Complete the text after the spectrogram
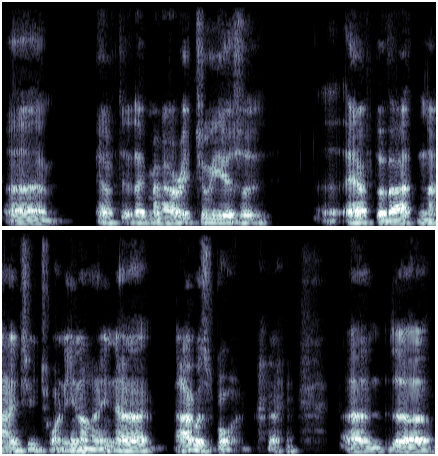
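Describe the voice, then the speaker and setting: A man in his nineties whose first language was a Sicilian dialect, slowly recounting family history as an interview guest in a meandering, reflective way. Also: medium pitch, fairly even intonation, fairly bright tone. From United States. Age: 90s. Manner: meandering, reflective storytelling with many pauses. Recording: voice distant from the mic.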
